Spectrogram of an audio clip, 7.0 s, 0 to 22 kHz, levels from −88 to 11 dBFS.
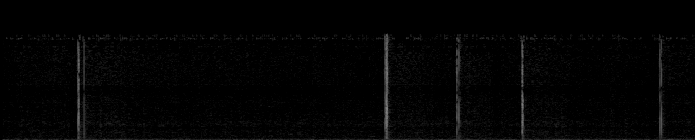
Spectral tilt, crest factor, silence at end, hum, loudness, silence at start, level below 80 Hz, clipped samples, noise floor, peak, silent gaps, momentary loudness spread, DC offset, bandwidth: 1.5 dB/octave; 36 dB; 0.35 s; none; -44 LUFS; 0.75 s; -76 dBFS; under 0.1%; -70 dBFS; -18 dBFS; none; 28 LU; under 0.1%; 17 kHz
